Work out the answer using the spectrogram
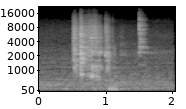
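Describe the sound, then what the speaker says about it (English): A pan set on a stovetop burner and moved about before olive oil goes in, giving a few short metallic clanks and scrapes in two brief bursts, close and moderately loud against a quiet room. "we're gonna start getting the pan a little hot here"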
